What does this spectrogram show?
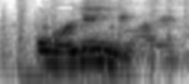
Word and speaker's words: Oren: Oren. It's like Oreen, but without the N. So I say Oren.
